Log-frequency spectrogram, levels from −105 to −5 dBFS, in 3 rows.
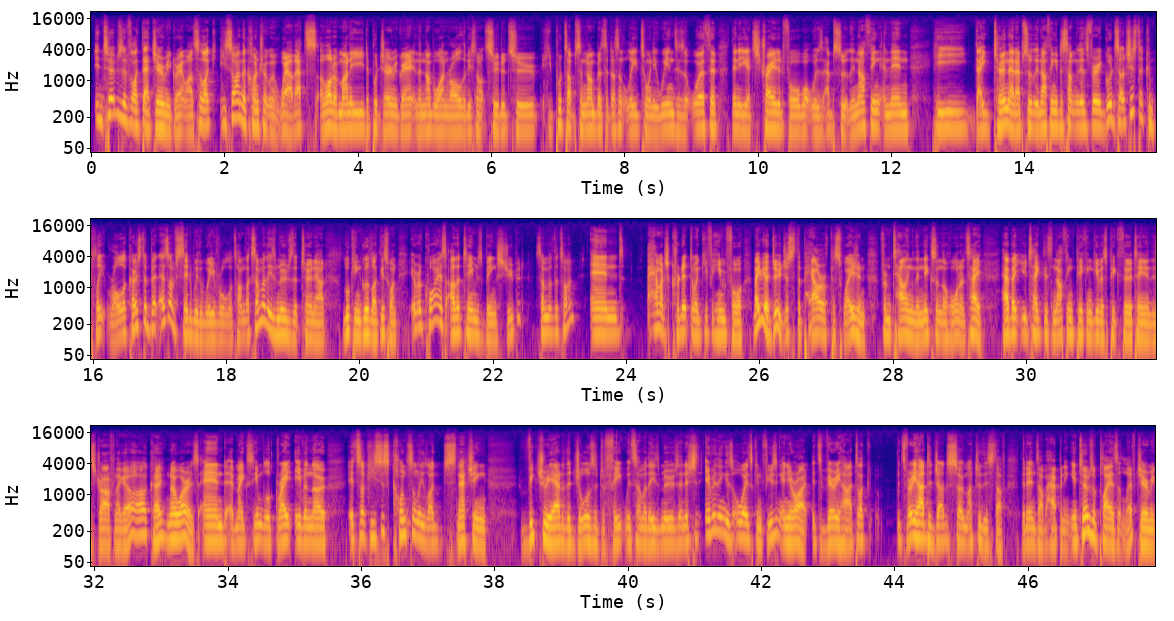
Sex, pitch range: male, 110-135 Hz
